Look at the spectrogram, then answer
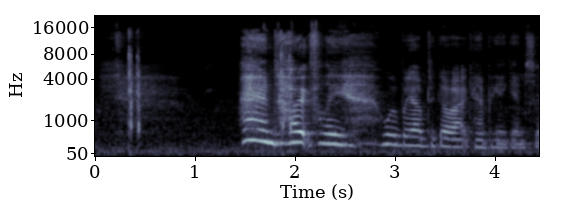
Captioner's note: sighs wistfully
